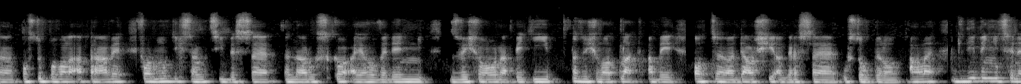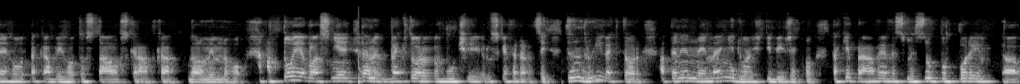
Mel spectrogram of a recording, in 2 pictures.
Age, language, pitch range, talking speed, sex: 20-39, Slovak, 115-130 Hz, 175 wpm, male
